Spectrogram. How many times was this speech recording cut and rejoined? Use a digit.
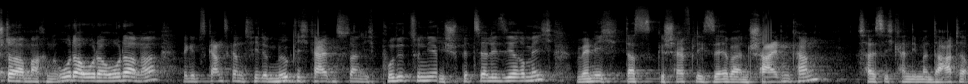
1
